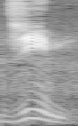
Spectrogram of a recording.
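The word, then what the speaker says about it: ج: এটা উচ্চারণ করি বা এ হরফটার নাম হচ্ছে জিম জিহ্বার মাঝখান তালুর মাঝখান থেকে উচ্চারণ করি তিনবার উচ্চারণ করি ইনশাল্লাহ জিম জিম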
